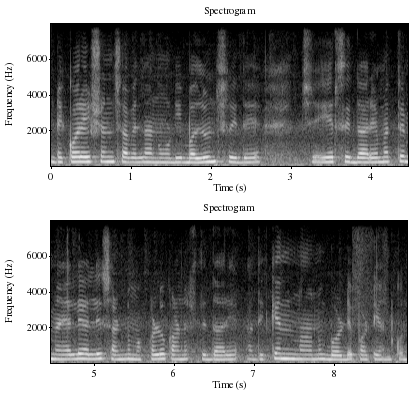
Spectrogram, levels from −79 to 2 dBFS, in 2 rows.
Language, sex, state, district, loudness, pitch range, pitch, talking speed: Kannada, female, Karnataka, Raichur, -14 LUFS, 240-265 Hz, 250 Hz, 130 wpm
